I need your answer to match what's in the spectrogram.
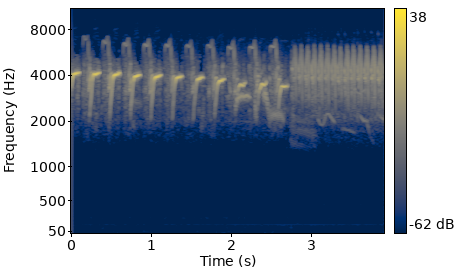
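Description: A tree pipit sings a series of about eleven sharp, slurred high notes, then switches to a fast, even trill of repeated notes.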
